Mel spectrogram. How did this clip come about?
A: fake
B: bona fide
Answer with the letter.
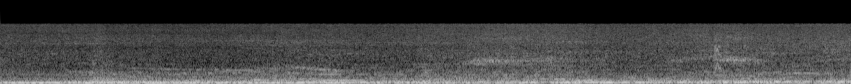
B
